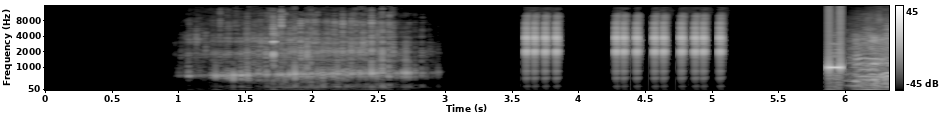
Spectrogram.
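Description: Intro sound effects over a blank title card: a stretch of hiss with a steady hum, then rapid short blips in two bursts, four and then about seven, and a brief beep just before the picture cuts in.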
